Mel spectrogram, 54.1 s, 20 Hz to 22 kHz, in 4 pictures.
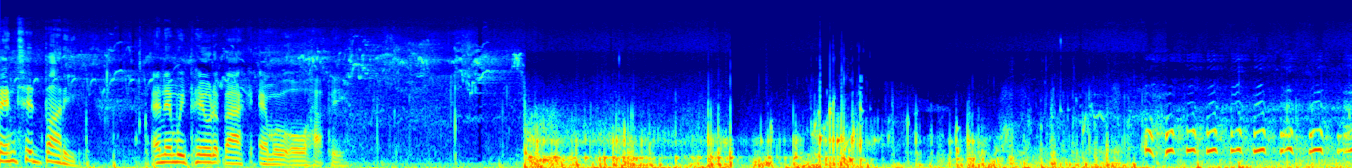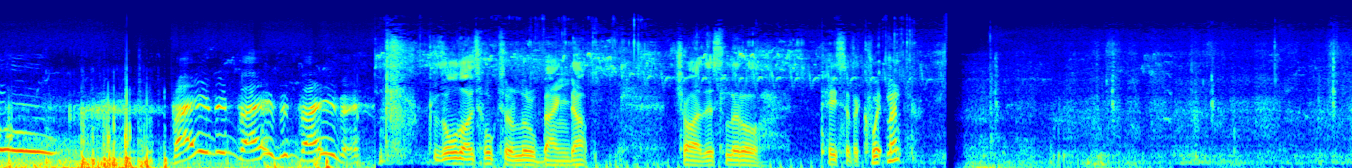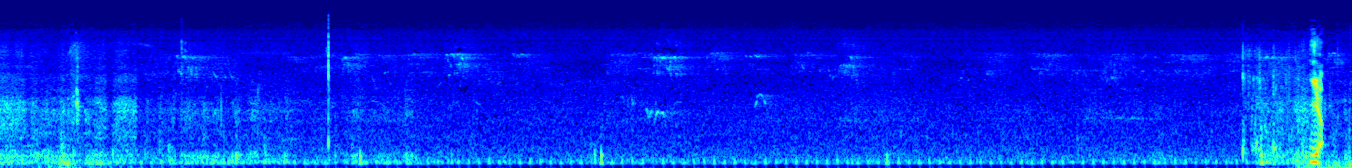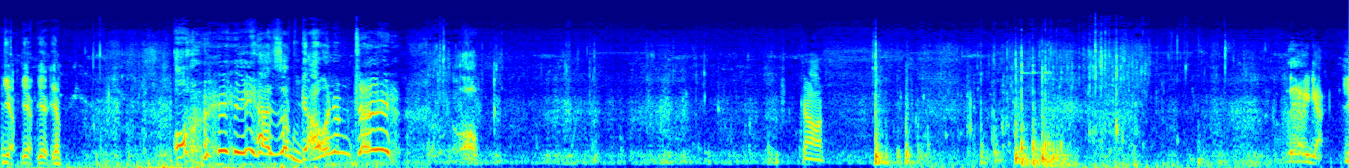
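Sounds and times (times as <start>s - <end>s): creek ambience: 0.0s - 31.1s, 38.3s - 54.0s
water sloshing and gurgling: 3.2s - 15.3s, 39.4s - 43.6s, 44.5s - 48.4s, 49.3s - 53.5s.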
